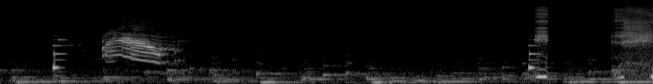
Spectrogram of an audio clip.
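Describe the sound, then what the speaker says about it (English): Cat meowing in the video game Genshin Impact: one clear, drawn-out meow early on, with soft game music and ambience underneath and a few short chimes and bright effect sounds later. "Whoa, this cat is way bigger than the others."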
